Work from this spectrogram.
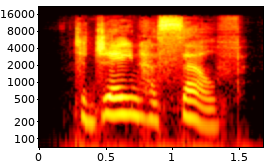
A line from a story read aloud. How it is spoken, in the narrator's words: she exclaimed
